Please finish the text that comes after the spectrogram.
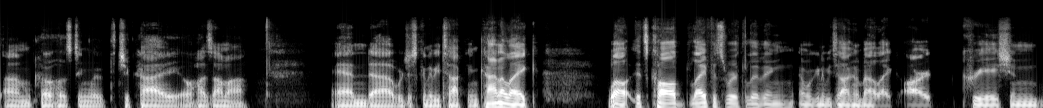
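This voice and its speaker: A man from the United States with an exceptionally deep, dryly recorded voice. He talks informally, like a community host inviting people to join in. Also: no room sound, clean studio sound. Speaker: guest speaker and community host. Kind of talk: casual chat.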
